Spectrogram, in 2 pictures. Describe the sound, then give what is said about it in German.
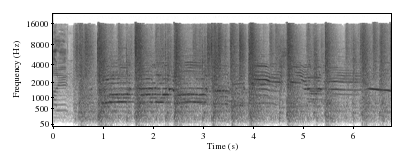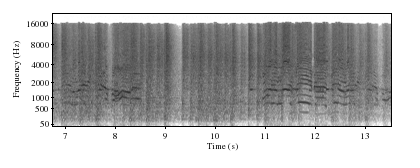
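A loud protest crowd, demonstrating in the streets against a military dictatorship, chants and sings together in unison, with steady drumming pounding underneath. The mass of voices stays intense throughout, never letting up. “Das Trommeln, die Gesänge, die Wut, die Angst, All das war gerade zu hören und vielleicht haben Sie auch die Melodie erkannt am Ende”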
